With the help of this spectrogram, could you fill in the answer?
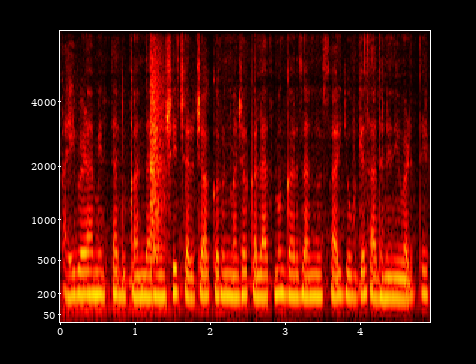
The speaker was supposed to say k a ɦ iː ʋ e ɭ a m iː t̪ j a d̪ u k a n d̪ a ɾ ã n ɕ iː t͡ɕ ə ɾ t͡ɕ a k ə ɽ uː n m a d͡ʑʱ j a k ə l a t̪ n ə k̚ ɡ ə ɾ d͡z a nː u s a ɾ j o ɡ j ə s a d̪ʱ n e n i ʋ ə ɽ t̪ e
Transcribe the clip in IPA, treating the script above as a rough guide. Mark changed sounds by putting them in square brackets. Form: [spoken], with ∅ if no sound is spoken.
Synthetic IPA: k a ɦ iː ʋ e ɭ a m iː t̪ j a d̪ u k a n d̪ a ɾ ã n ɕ iː t͡ɕ ə ɾ t͡ɕ a k ə [ɾ] uː n m a d͡ʑʱ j a k ə l a t̪ [m] ə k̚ ɡ ə ɾ d͡z a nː u s a ɾ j o ɡ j ə s a d̪ʱ n e n i ʋ ə ɽ t̪ e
